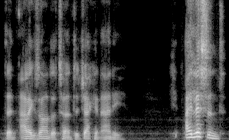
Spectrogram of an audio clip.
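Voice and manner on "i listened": high, loud, amazed realisation; raised, wondering voice; filled with wonder. A narrator's reading. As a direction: marvel at what just happened. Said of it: "in a voice filled with wonder".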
